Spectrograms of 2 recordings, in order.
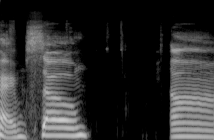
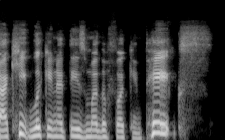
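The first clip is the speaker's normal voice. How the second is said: ordinary delivery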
